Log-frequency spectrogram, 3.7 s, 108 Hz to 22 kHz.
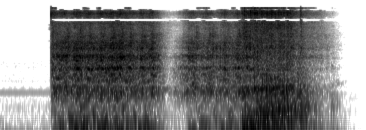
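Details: Norton Nemesis 1500cc fuel-injected V8, first bench start after rebuild with fuel dropped into inlet ports: starter whirr catches into a brief, lumpy but strong three-second burst of firing, then dies; engine fires healthily.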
